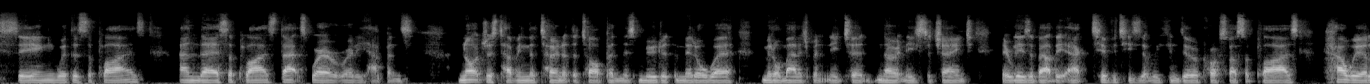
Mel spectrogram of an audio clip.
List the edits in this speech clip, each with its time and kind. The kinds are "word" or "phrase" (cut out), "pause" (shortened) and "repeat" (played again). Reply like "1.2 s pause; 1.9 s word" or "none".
10.1 s word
